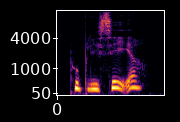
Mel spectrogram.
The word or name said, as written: publicere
